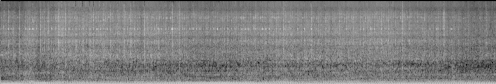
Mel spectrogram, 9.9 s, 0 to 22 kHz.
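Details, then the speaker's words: 1990 Mercedes-Benz 190E Evo 1 with Evo 2 kit (Cosworth engine), cold start at 32°F; it has stopped misfiring on all cylinders, but a light, fast, uneven tapping is heard from the front at idle. Cause not yet identified. "There's a tapping noise in the front here yet. Some noise in the front here like"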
